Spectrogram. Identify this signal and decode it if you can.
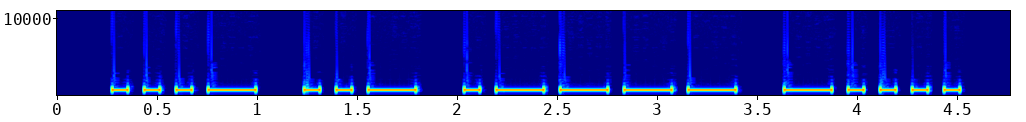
Morse code, heard as a keyed tone, about 15 wpm, 700 Hz. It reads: VU16
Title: Four Challenging Letter-Number Combinations 15wpm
